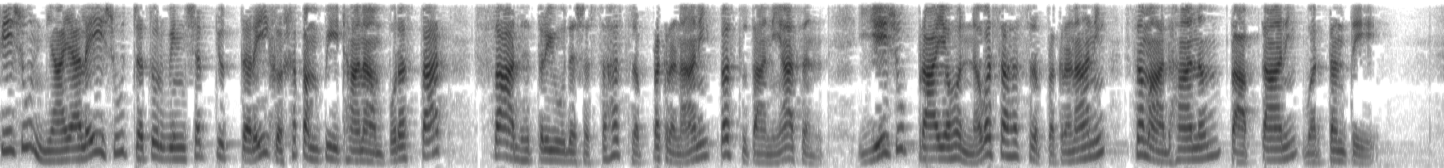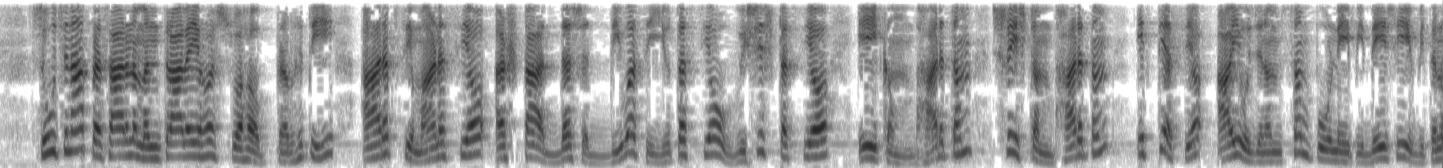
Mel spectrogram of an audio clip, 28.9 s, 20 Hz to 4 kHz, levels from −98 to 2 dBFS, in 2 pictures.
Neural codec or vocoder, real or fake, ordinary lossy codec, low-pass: none; real; none; 3.6 kHz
